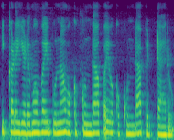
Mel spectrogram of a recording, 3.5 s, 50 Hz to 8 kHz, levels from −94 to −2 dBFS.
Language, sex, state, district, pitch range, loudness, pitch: Telugu, female, Telangana, Hyderabad, 190-215 Hz, -14 LUFS, 205 Hz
